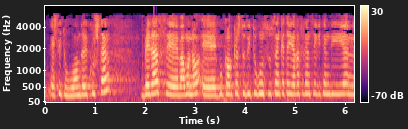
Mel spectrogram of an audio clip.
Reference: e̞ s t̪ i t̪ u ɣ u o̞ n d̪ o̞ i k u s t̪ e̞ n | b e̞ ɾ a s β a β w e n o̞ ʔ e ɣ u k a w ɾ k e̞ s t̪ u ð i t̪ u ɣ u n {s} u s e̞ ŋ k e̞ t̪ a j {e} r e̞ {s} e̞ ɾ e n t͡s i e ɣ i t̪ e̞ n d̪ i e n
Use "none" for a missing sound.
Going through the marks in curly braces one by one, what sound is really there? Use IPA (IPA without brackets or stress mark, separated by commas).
s, e, f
